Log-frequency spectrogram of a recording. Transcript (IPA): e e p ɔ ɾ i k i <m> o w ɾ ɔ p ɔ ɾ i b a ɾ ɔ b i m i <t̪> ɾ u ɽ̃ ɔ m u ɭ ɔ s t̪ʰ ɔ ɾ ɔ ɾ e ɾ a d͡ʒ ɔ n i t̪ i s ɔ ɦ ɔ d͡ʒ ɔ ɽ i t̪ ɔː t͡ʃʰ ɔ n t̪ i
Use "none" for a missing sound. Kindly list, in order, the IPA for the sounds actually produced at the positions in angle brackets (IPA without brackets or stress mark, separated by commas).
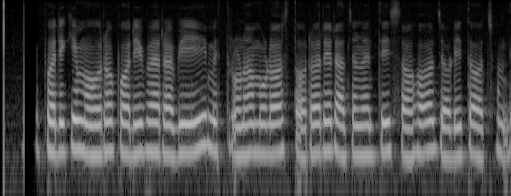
m, t̪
